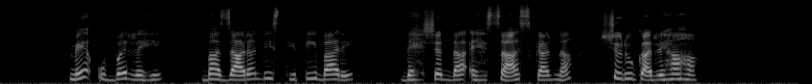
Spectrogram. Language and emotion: Punjabi, fearful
